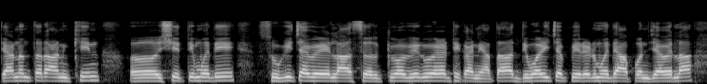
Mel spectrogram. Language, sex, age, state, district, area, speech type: Marathi, male, 30-45, Maharashtra, Osmanabad, rural, spontaneous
